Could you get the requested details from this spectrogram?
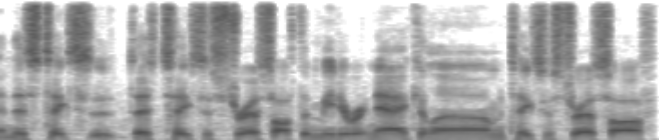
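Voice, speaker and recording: The voice runs at a fairly quick pace with monotone, flat intonation. Noticeable background noise sits behind it. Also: man. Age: 60s. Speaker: physical therapist. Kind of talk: tutorial.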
